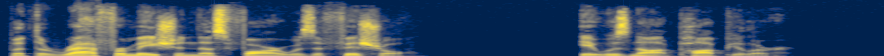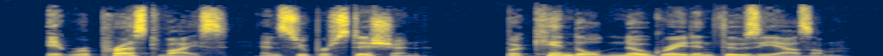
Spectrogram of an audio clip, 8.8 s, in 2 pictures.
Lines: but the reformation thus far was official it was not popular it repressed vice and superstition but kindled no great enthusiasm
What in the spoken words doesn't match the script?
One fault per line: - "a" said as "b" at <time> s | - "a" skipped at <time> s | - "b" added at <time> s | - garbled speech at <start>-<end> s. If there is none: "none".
none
